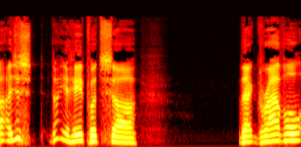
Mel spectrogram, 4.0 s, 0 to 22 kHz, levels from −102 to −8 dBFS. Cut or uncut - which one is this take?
cut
